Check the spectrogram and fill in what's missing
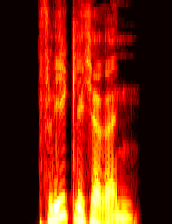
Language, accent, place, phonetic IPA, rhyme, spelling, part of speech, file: German, Germany, Berlin, [ˈp͡fleːklɪçəʁən], -eːklɪçəʁən, pfleglicheren, adjective, De-pfleglicheren.ogg
- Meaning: inflection of pfleglich: 1. strong genitive masculine/neuter singular comparative degree 2. weak/mixed genitive/dative all-gender singular comparative degree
